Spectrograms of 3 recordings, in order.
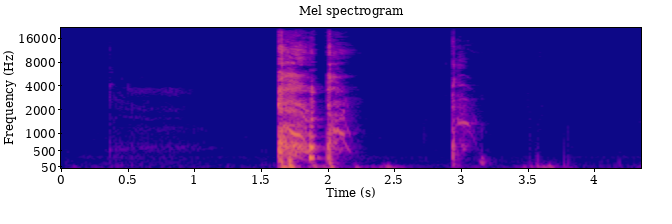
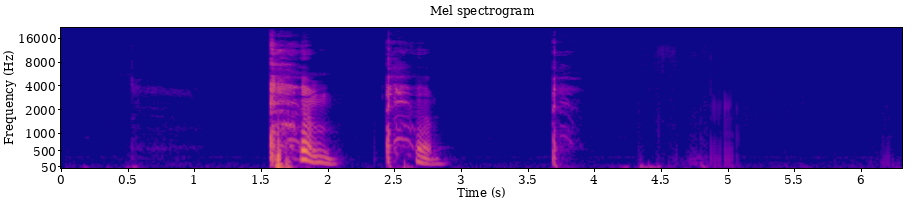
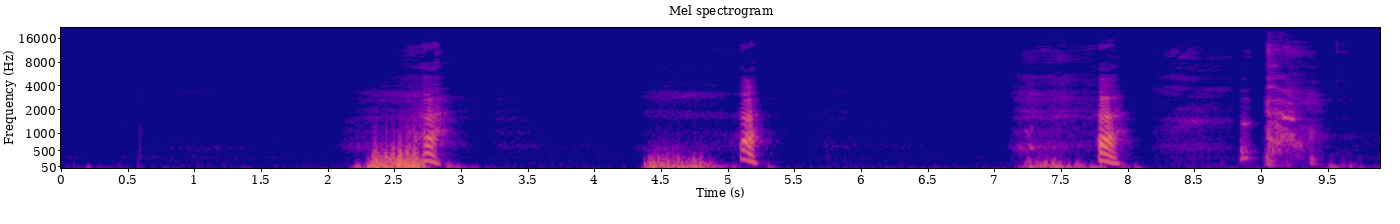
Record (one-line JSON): {"cough_length": "4.4 s", "cough_amplitude": 15521, "cough_signal_mean_std_ratio": 0.25, "three_cough_length": "6.3 s", "three_cough_amplitude": 11010, "three_cough_signal_mean_std_ratio": 0.23, "exhalation_length": "9.9 s", "exhalation_amplitude": 8885, "exhalation_signal_mean_std_ratio": 0.33, "survey_phase": "beta (2021-08-13 to 2022-03-07)", "age": "45-64", "gender": "Female", "wearing_mask": "No", "symptom_headache": true, "symptom_change_to_sense_of_smell_or_taste": true, "symptom_onset": "13 days", "smoker_status": "Ex-smoker", "respiratory_condition_asthma": false, "respiratory_condition_other": false, "recruitment_source": "REACT", "submission_delay": "0 days", "covid_test_result": "Negative", "covid_test_method": "RT-qPCR", "influenza_a_test_result": "Unknown/Void", "influenza_b_test_result": "Unknown/Void"}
